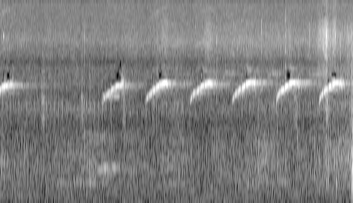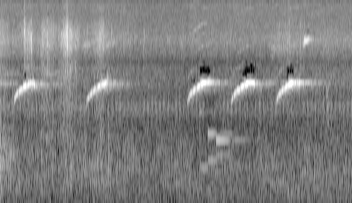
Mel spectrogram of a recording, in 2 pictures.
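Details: Eurasian nuthatch singing on Mount Kongō, a mountain where many nuthatches were present: a steady run of about twelve clear, upslurred whistles, each rising then briefly dropping, repeated roughly twice a second, with a short pause before the final few.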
